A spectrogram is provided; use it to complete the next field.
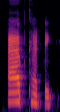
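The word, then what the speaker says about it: apathetic: एच ची थ और टी आई से टिक एपथेटिक एपथेटिक एपेटिक का हिंदी अर्थ होता है उदासीन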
